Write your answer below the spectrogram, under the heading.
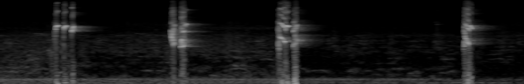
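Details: Lovebird calls used to provoke other lovebirds into singing: four separate sharp, shrill squawks, some doubled, spaced about a second apart over quiet background.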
